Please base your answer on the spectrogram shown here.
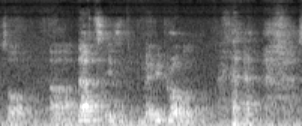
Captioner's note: laughs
